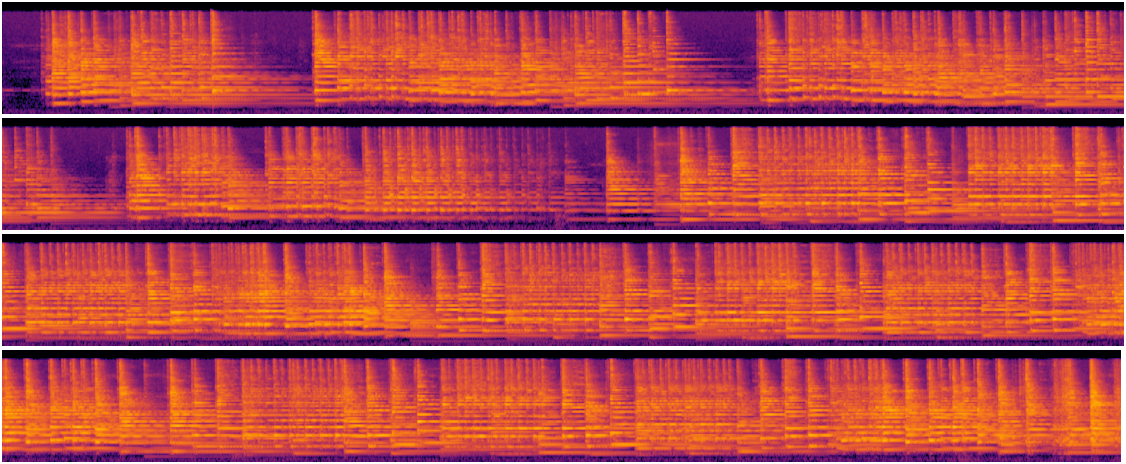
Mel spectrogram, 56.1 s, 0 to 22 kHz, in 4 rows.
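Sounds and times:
plucked zither notes: 0.0 - 56.0.

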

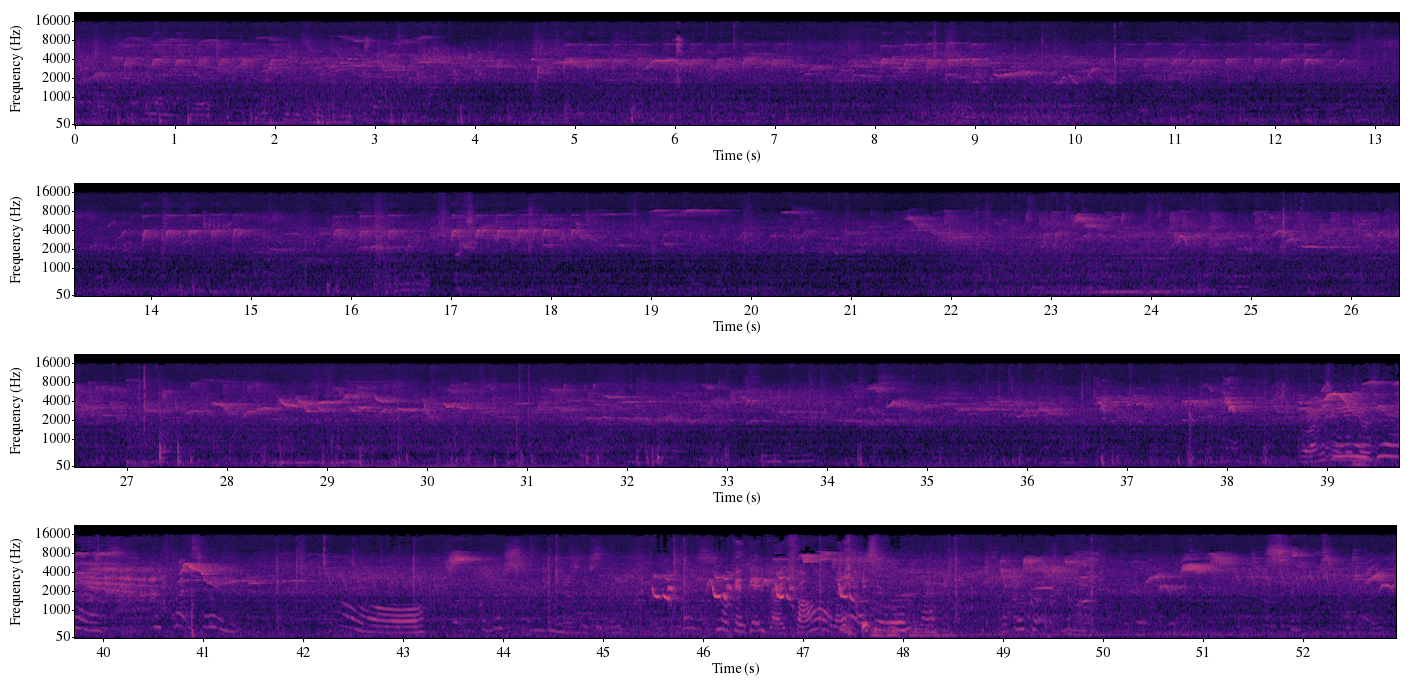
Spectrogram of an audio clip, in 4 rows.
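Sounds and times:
outdoor background hiss: 0.0 - 52.9
songbirds chirping and singing: 0.0 - 52.9.

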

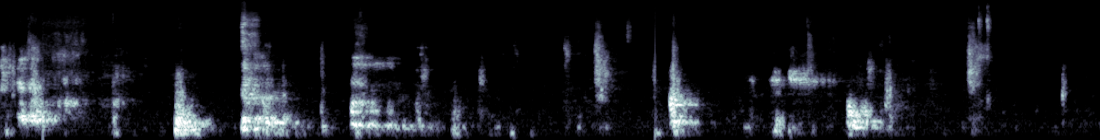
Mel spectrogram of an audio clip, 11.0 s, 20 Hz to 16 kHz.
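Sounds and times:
person coughing: 2.4 - 4.2.

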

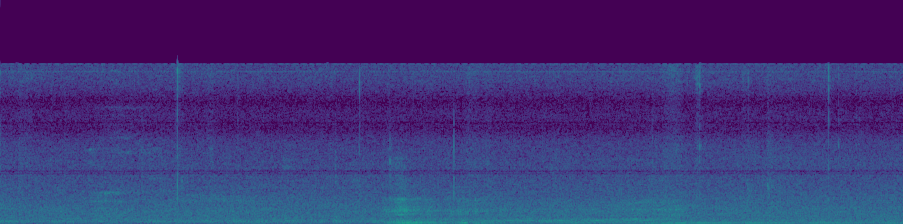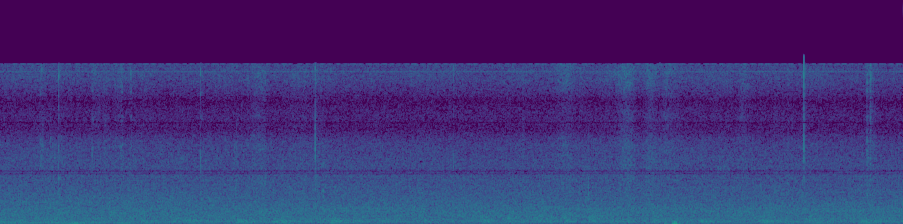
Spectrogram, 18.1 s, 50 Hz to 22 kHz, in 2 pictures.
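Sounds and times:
steady background noise: 0.0 - 18.0
low droning hum: 3.6 - 12.2.

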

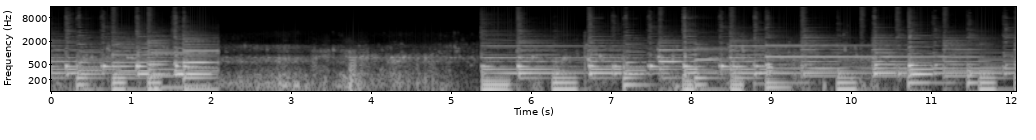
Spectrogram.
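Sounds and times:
underwater churning water rush: 0.0 - 9.8.

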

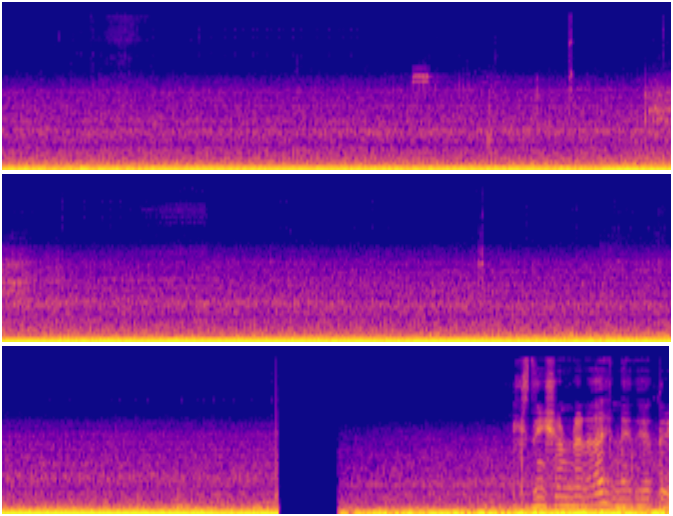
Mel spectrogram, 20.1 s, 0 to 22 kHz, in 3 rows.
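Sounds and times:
car engine rumble: 0.0 - 16.2, 16.8 - 20.0
road noise: 0.0 - 16.2, 16.8 - 20.0.

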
